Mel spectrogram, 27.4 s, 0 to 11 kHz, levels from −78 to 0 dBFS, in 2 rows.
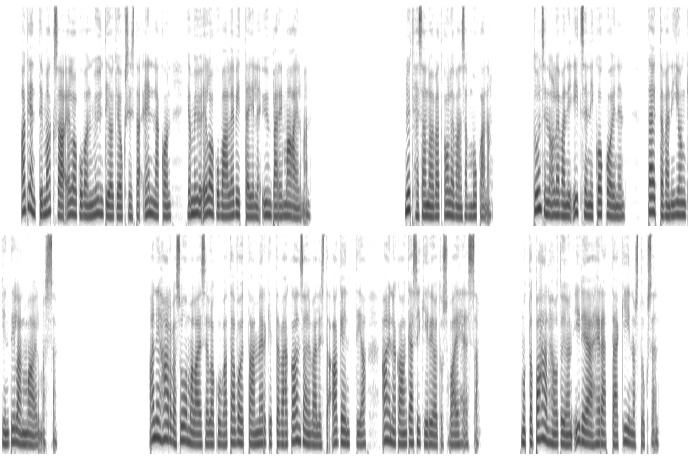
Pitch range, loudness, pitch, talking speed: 155-180 Hz, -28 LUFS, 165 Hz, 85 wpm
